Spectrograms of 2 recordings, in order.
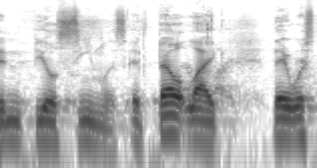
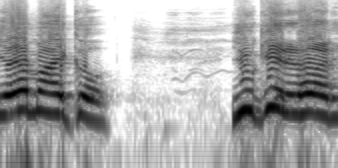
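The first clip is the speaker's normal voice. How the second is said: imitated woman's yell, higher and louder; 16 dB louder than usual. Retelling a woman in a theater cheering at the screen: imitating a woman yelling. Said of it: "She's just yelling".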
